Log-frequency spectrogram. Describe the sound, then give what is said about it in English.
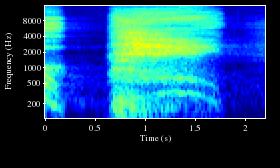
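A person breathes in and out to pronounce the Hebrew divine name: a short breathy sound, a pause, then a long, loud, airy exhale with a faint voiced tone, heard alone without speech. “so the only way to really pronounce it is to inhale and exhale. It's like,”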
